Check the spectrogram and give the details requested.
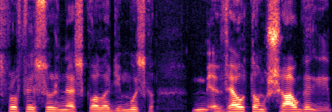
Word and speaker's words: Weltanschauung: na escola de música, Weltanschauung, pronunciado direito, quer dizer visão de mundo.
